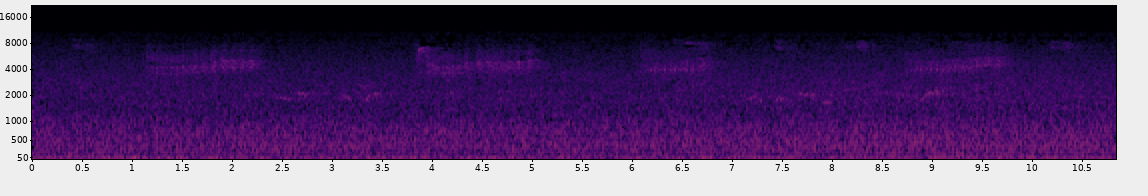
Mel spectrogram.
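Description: Forest ambience: a steady background hiss, with a high buzzing call about a second long repeating several times and a few faint bird chirps.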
